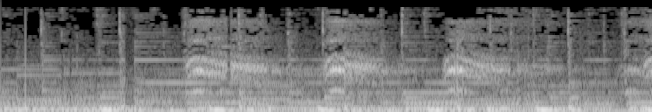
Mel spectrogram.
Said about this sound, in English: Sorry, I wanted to play with the sound effects for a minute. This was a crow. I like this one.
